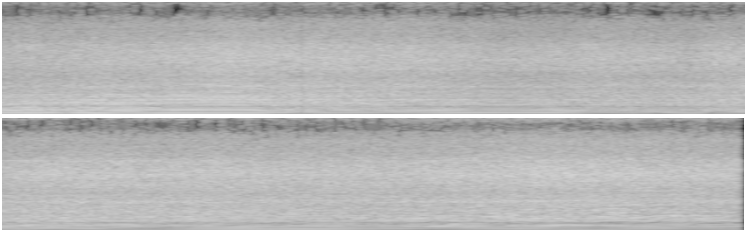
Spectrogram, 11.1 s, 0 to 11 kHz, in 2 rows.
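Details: Rebuilt Chevy 454 big-block, 500 hp, Sniper 2 fuel injection, for a '65 Corvette, on the dyno: deep, even V8 burble with steady firing rhythm and smooth revs, no knocks or misses; runs great.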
